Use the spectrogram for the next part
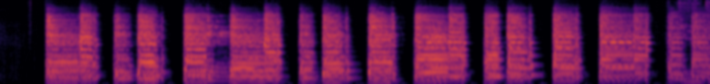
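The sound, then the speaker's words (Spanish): A short jingle for a radio programme's jobs (empleo) section: about a dozen punchy, staccato musical bursts in a quick rhythm, bright and heavily processed with a distorted, chorused tone, played loud with no talking. “va sonando la cortinilla de, empleo, el sonido de empleo.”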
